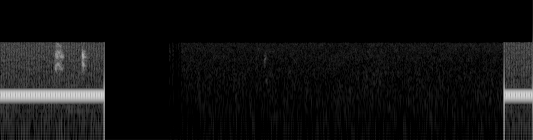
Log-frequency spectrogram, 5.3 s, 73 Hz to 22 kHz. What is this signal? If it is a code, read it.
Ringback tone (North America), 440 + 480 Hz.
